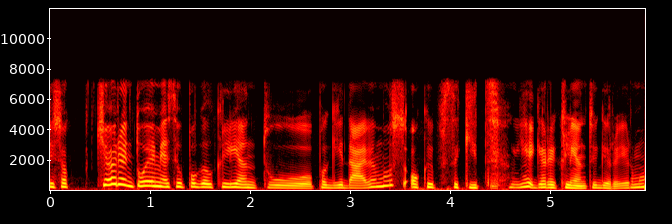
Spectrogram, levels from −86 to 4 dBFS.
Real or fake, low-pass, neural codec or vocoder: real; 7.2 kHz; none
